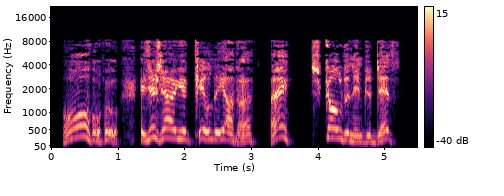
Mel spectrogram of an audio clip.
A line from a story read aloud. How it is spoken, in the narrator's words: Darian laughed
